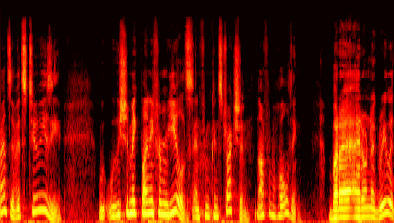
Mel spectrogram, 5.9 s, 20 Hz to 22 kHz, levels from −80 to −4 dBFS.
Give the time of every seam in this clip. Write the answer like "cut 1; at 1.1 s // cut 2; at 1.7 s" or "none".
none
